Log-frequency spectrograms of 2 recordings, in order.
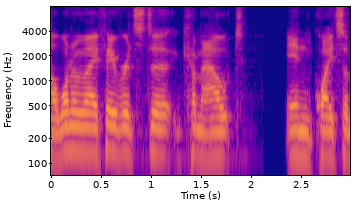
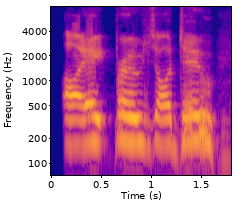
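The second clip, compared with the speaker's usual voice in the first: loud, put-on English hard-man gangster accent; 6 semitones higher, 6 dB louder than usual. Repeating the joke about hating prunes: English mobster voice. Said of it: "Are you doing the English mobster?".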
